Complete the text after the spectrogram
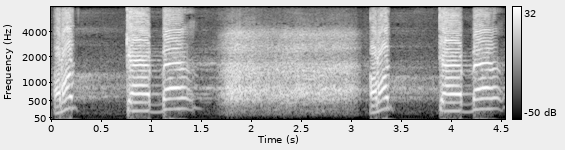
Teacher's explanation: را کو پر کریں گے، کاف کو باریک.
